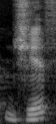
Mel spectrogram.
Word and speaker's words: GIF: an option for for a gif or Jif if you're trying to go for the quote-unquote correct pronunciation JPEG you have options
